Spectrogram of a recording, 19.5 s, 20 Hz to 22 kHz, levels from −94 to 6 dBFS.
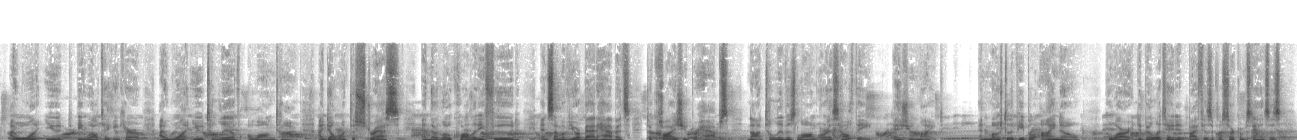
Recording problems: voice in the background; loud; throughout; 9 dB below the speech
background music; faint; throughout; 25 dB below the speech

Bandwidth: 15 kHz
